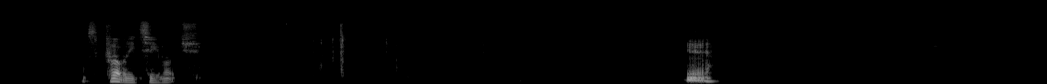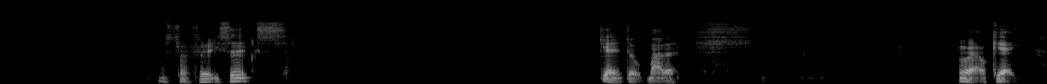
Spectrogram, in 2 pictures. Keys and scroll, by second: 3.0-3.8 typing, 12.2-13.3 typing.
